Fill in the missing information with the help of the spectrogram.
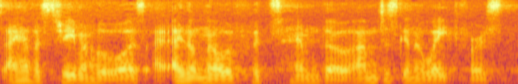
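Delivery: normal talking voice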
